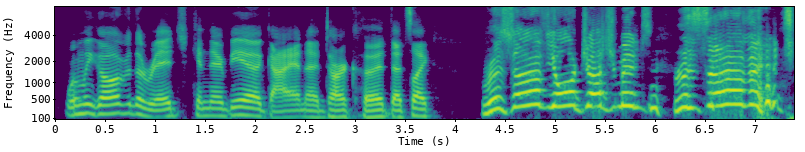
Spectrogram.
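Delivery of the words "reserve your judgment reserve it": very high, loud villain cry. Speaker imagining a figure waiting over the ridge: Voldemort voice. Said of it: "Why do you sound like you're trying to be Voldemort".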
